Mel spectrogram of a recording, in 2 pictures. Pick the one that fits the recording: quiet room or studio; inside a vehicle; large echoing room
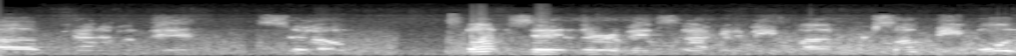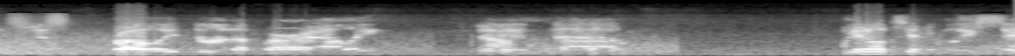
inside a vehicle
